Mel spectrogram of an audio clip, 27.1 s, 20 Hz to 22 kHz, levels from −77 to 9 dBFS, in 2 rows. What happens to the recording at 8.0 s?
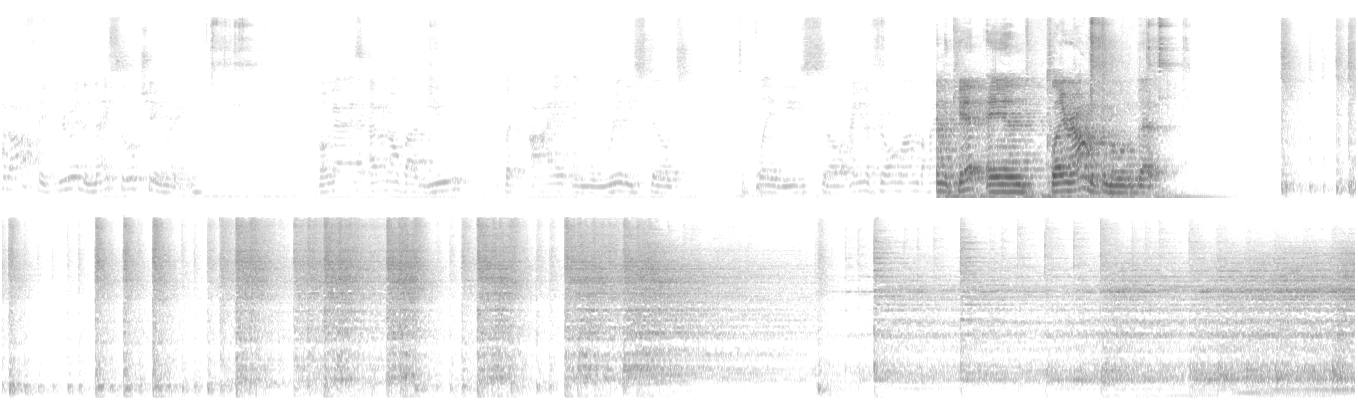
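At 8.0 s the sound is still nearly gone, down about 29 dB from 0.0 to 9.34 s, likely one channel inverted, cancelling shared content when summed to mono.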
